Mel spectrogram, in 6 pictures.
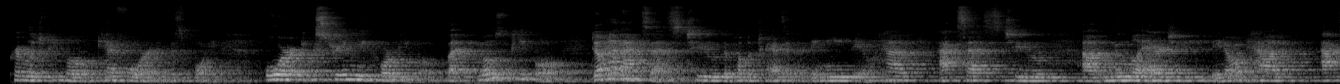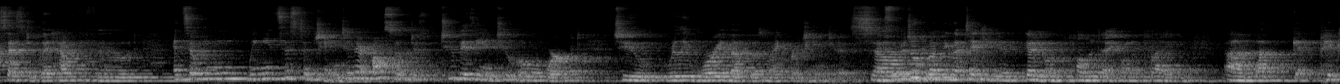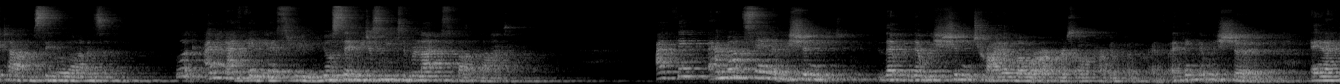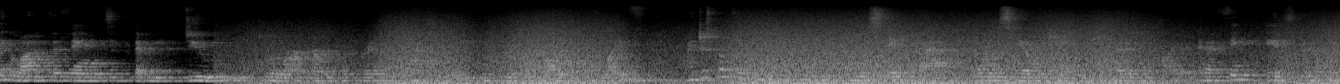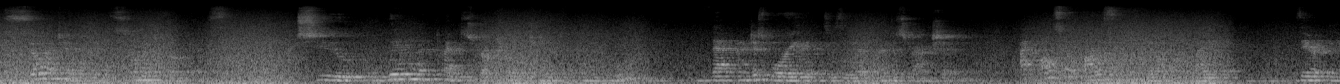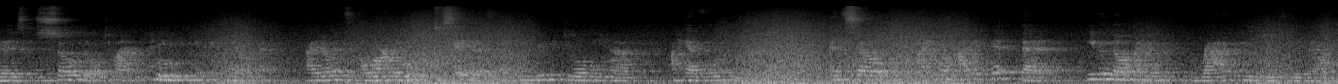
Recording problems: off-mic speech; far
room echo; noticeable; dies away in 1.4 s
wind noise on the microphone; heavy; from 42 s on; 1 dB below the speech

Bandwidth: 16 kHz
